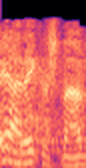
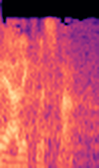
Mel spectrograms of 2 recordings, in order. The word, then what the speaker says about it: Hare Krishna: But if we can say Hare Krishna, we shouldn't say Ale Krishna.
